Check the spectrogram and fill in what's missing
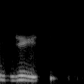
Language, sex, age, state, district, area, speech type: Sindhi, female, 45-60, Madhya Pradesh, Katni, urban, conversation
